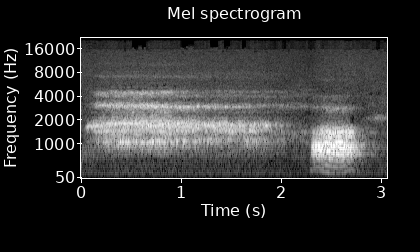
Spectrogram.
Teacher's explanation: ocean-sounding breath, and there's a slight constriction at the back of the throat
